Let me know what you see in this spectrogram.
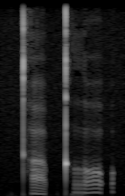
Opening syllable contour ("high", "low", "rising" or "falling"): low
